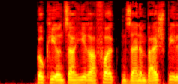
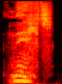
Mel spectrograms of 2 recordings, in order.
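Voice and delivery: high, strained little answer, softer; nauseous, forced out; 9 semitones higher, 5 dB quieter than usual. A narrator's reading. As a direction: force the word out through nausea. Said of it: "brachte sie heraus". (mühsam herausgebracht)

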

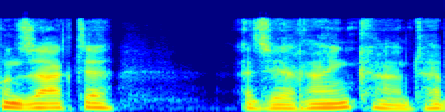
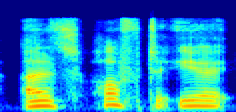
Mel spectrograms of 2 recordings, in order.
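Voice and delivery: ordinary delivery

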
